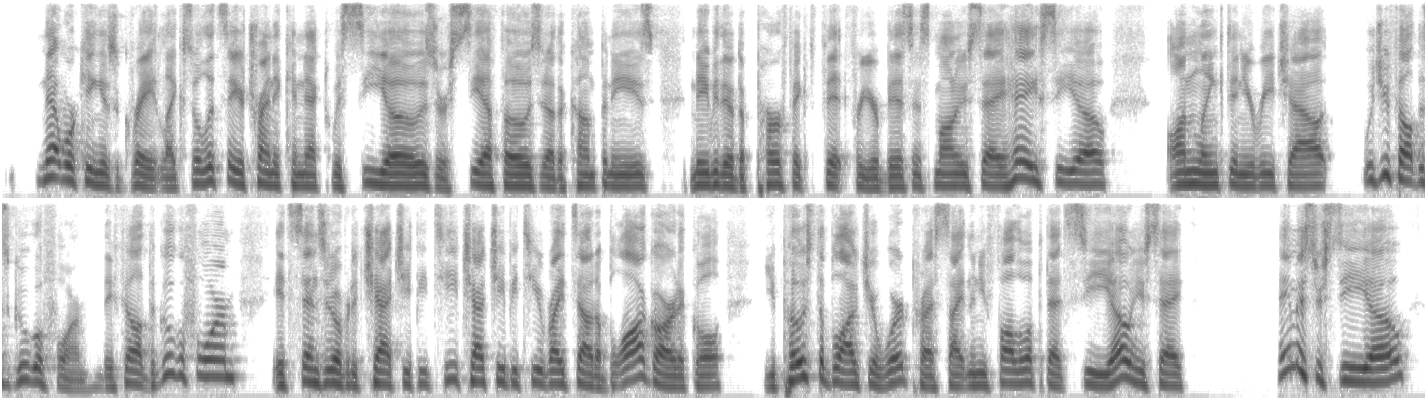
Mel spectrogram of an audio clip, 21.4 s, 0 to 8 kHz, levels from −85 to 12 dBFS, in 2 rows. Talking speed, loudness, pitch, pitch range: 235 wpm, -24 LUFS, 135 Hz, 125-165 Hz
